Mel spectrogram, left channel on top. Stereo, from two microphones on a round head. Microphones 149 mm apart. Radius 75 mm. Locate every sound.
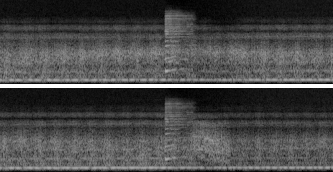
1.6 s a cupboard door: 15° left (ahead or behind)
